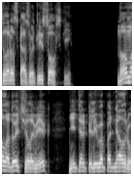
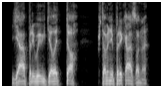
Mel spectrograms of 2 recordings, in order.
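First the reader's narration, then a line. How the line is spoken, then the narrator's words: Angry snap. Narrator (Russian): злобно огрызнулся Лисовский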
